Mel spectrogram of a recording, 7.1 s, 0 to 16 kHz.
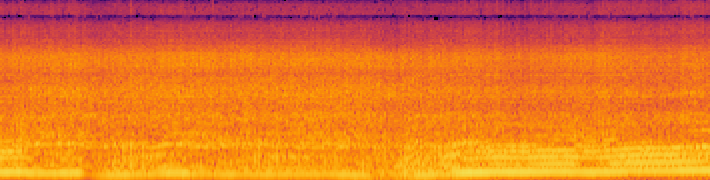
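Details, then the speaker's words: Samurai 40cc two-stroke on dyno after turning head for deeper chamber, lower compression, better-exposed plug: clean scream to 14800rpm, max 4.23hp at 14700rpm, new power likely from head modification. "14800rpm, 246 revolutions per second it sounded like it got some new powers most likely from the head modification horrifying, almost 15000rpm max revs 4.23hp, 14700rpm quite a machine already"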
